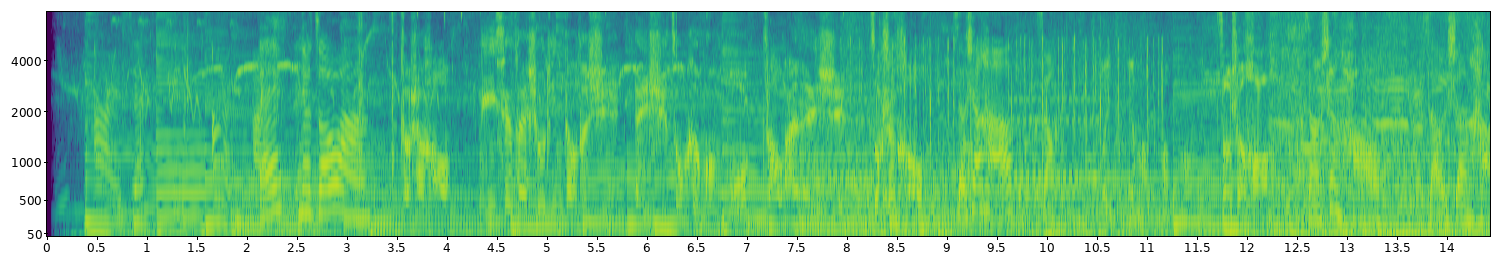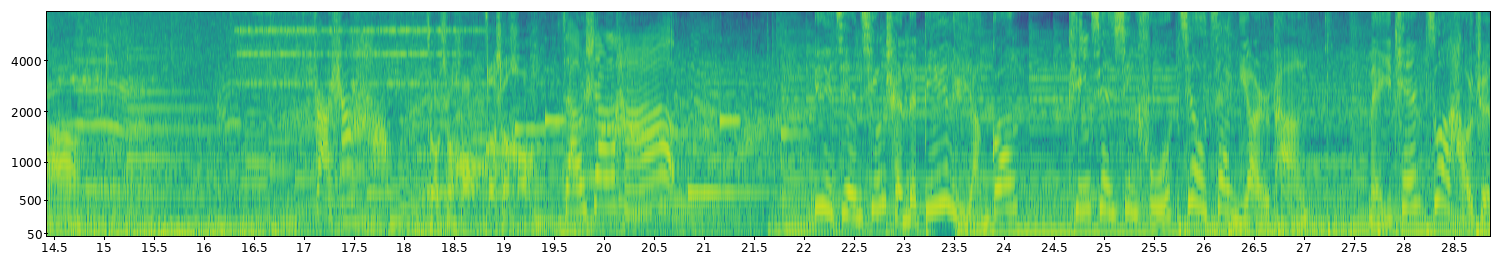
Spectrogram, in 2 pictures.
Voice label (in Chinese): 男,电台片花 片头; 早安恩施-总片头NEW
